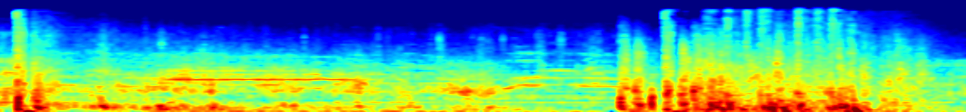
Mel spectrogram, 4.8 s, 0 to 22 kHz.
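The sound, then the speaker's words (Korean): Agitated crowd noise and raised voices of colonists clashing with British guards give way to a ragged volley of loud, sharp gunshots fired by the soldiers, several cracks in quick, irregular succession over the commotion, in a film scene of the 1770 Boston Massacre. “이 과정에서 군인들이 총을 쏘고, 군인들이 쏜 총에 보스턴 시민 5명이 목숨을 잃는다.”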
